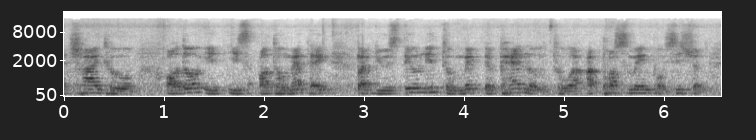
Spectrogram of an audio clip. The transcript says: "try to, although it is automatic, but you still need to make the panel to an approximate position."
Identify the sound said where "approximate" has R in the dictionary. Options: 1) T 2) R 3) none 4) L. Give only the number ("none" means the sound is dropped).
3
